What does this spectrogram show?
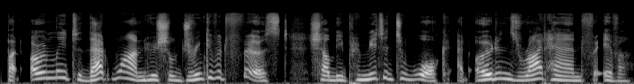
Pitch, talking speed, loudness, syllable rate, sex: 220 Hz, 200 wpm, -19 LUFS, 4.8 syllables/s, female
